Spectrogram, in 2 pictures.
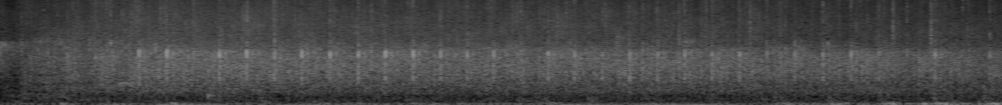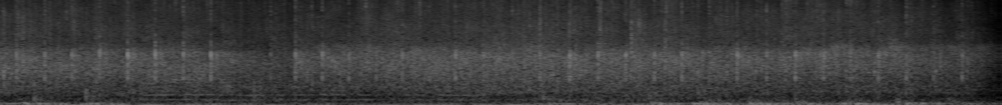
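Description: Audience applauding, a dense steady clapping that eases slightly about twelve seconds in and then picks up again.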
